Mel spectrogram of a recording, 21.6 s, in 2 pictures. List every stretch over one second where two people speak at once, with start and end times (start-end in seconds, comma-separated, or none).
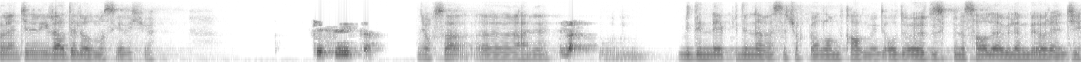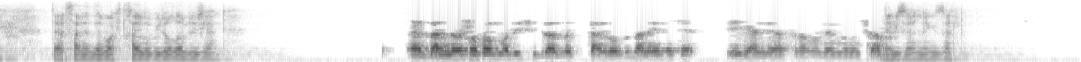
none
